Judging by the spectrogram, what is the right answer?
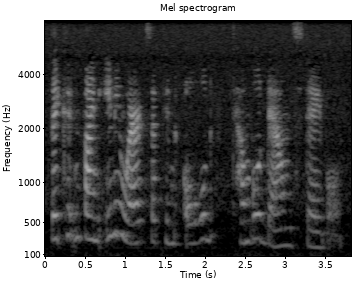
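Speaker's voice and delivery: usual speaking voice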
